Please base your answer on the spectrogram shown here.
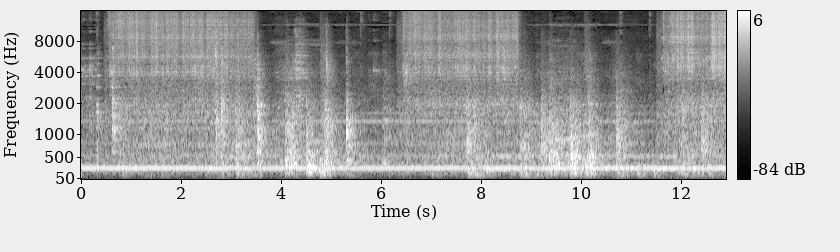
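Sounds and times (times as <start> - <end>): arc welding hiss: 0.6 - 3.5, 6.4 - 8.8, 11.6 - 12.9.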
